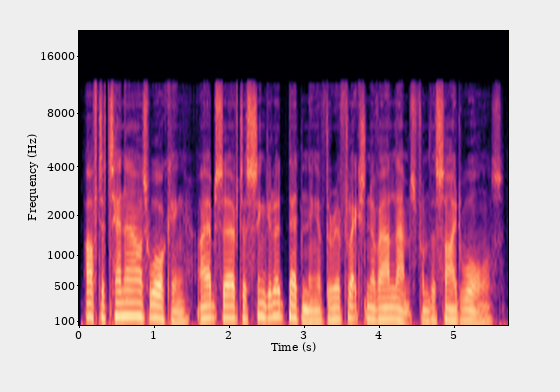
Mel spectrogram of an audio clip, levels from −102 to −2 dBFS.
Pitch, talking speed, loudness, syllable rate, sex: 115 Hz, 200 wpm, -17 LUFS, 5.3 syllables/s, male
